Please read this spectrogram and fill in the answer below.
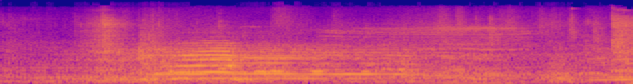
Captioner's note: cows lowing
